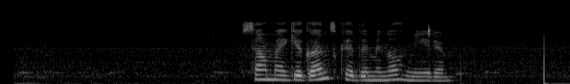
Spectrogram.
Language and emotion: Russian, neutral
